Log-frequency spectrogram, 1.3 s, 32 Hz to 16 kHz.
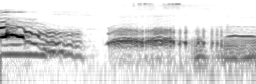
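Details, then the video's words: A litter of 3-week-old Lab puppies: a short whimper slides steeply downward, then a pause gives way to a rougher, noisy fussing from the pups. "Puppy Cacophony"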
